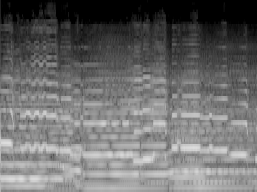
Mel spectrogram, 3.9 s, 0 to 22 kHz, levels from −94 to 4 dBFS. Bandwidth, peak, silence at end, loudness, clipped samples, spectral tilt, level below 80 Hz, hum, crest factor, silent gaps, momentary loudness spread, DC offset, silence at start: 13 kHz; -2 dBFS; 0 s; -14 LUFS; under 0.1%; -6 dB/octave; -46 dBFS; none; 12 dB; none; 4 LU; under 0.1%; 0 s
